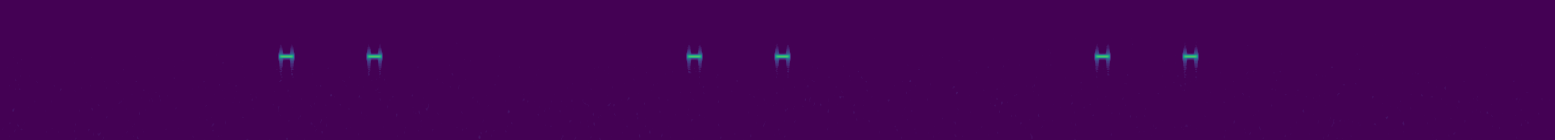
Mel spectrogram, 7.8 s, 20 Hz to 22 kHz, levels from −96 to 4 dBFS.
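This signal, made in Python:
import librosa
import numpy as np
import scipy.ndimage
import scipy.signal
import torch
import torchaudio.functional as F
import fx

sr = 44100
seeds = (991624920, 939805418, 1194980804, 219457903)

y = fx.beep_pattern(sr, wave='sine', hz=4200.0, on_s=0.06, off_s=0.38, beeps=2, pause_s=1.54, groups=3, level_db=-21.0)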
